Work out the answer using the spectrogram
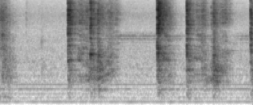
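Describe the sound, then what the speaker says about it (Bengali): A spoon scrapes and clatters in a pan as pre-fried cauliflower and potatoes are stirred into spices, with several short scraping bursts over a quiet kitchen hum. "আগে থেকে ভেজে রাখা ফুলকপি আর আলুগুলো আমি দিয়ে দিলাম দিয়ে আবারও খুব ভালো করে মিশিয়ে নিচ্ছি"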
